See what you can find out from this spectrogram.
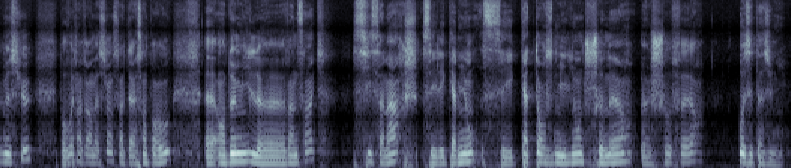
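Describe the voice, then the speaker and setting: A middle-aged man from Italy with an Italian accent, giving a lively, teasing closing talk at a conference on a handheld mic, with sudden loud emphatic bursts. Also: a little high. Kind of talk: lively, joking conference speech. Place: conference hall. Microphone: handheld microphone.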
